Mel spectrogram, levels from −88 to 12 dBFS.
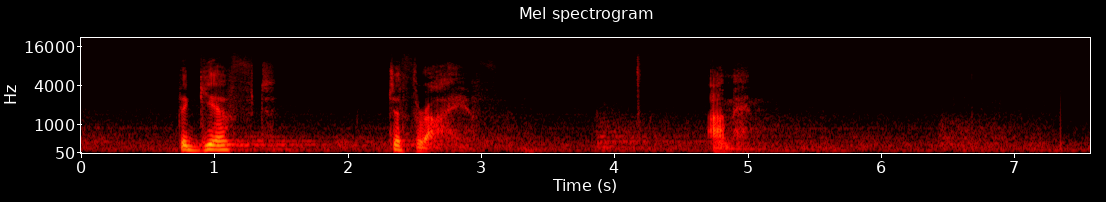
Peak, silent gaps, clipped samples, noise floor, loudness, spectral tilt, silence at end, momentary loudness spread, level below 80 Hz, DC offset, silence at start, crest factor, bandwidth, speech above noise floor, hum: -18 dBFS; none; under 0.1%; -66 dBFS; -39 LUFS; -7 dB/octave; 2.55 s; 30 LU; under -90 dBFS; under 0.1%; 0.75 s; 26 dB; 12.5 kHz; 29 dB; none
